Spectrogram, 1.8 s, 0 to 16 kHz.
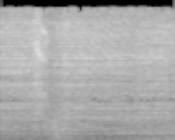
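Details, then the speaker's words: Mercedes V8 with its fuel distributor just repaired (glue scrubbed out, main diaphragm replaced; three of eight cylinders had received no fuel) idles steady and even under heavy rain, no misses or hunting; runs really nice. "all right that's how it runs runs really nice"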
